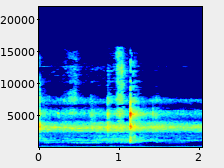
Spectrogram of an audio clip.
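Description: Steady low background hum, with one brief faint click about a second in.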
